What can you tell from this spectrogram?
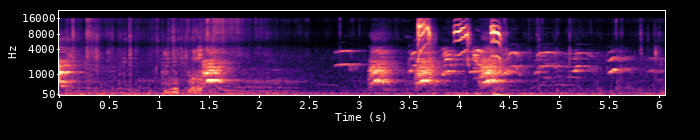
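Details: Belgian Malinois puppies yelping and whimpering: scattered short, squeaky high yips and thin whines, bunched in a busier burst midway, irregularly spaced against a quiet background.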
